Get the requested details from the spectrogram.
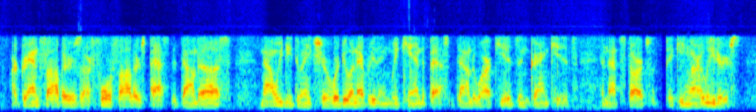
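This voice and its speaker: A man with an American accent at a fairly quick pace, big swings in loudness, and noticeable background noise. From Wisconsin, US Upper Midwest. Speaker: advocacy group CEO, hunter. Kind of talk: radio interview.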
